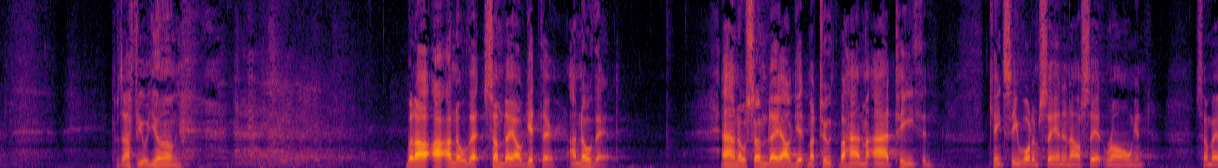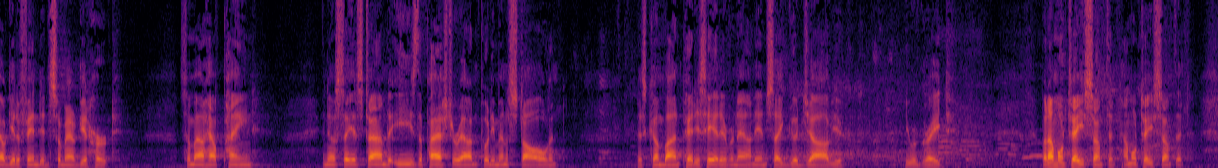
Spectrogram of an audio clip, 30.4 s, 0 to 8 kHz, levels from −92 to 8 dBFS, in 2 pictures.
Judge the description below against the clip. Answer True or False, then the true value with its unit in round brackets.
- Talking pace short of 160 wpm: False (200 wpm)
